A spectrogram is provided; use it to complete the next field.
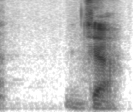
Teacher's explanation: उच्चारण स्थान की दृष्टि से ज जो है तालव्य व्यंजन है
